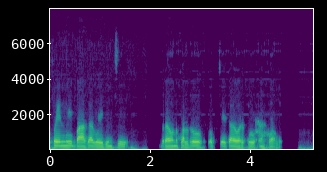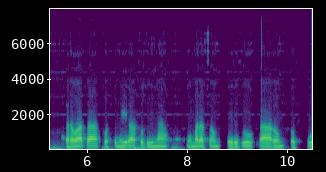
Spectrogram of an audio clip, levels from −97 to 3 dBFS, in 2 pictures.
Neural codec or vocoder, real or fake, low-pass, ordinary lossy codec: codec, 16 kHz, 8 kbps, FunCodec, trained on LibriTTS, 25 frames a second; fake; none; none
